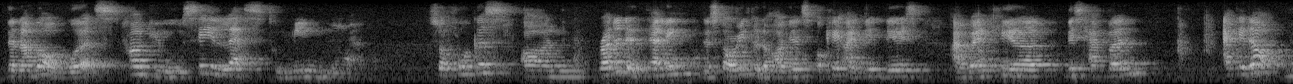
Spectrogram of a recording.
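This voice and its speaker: Lively guest speaker, coaching style, rhetorical checklist questions, voice swinging up and down, heavy room echo. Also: medium pitch, a little hiss or hum. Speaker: guest speaker giving public speaking tips. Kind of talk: motivational speaking workshop talk. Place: club meeting room. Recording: very echoey room, distant dull lo-fi mic.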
